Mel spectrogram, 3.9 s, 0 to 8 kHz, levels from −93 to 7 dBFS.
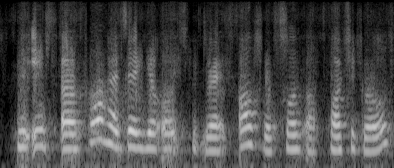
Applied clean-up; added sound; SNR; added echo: neural separator model SepFormer DNS4.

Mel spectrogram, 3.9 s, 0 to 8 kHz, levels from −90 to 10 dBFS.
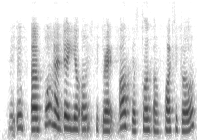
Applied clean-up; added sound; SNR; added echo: neural mask model DeepFilterNet 3.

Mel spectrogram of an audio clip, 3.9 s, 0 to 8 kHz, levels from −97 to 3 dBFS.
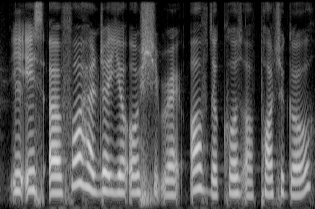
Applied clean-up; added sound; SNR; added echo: none; none; none; none.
